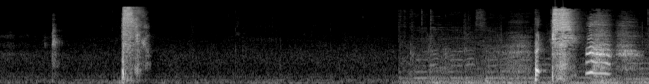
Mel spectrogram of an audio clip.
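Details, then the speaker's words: Person whose sneezes are said to sound like a cat's: two short, sharp, high-pitched, squeaky sneezes with faint background noise. "people say i sneeze like a cat"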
